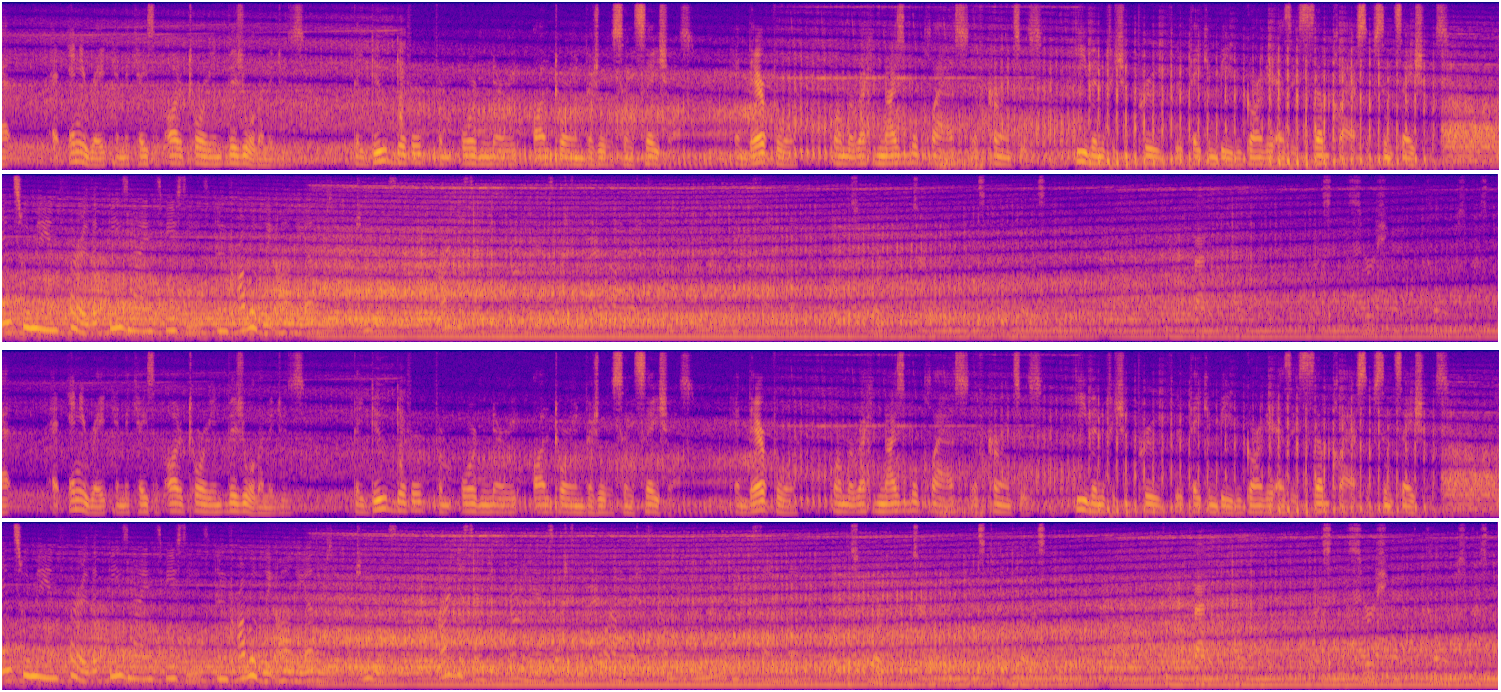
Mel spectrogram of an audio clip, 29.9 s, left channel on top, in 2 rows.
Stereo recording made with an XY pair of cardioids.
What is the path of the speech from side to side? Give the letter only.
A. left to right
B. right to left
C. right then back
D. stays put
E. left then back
A.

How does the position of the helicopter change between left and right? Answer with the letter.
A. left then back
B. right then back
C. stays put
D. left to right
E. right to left
D.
